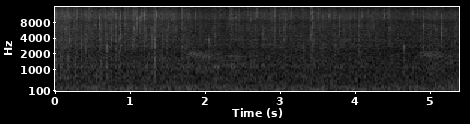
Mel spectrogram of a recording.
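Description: Fennel and cumin seeds sizzling in a spoonful of hot oil in a frying pan: a dense, fine crackle that slowly gets softer.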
